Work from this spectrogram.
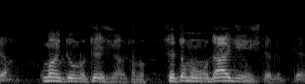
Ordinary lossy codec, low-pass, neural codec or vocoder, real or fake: Opus, 16 kbps; 7.2 kHz; none; real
